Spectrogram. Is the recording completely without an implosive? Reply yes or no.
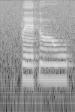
no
